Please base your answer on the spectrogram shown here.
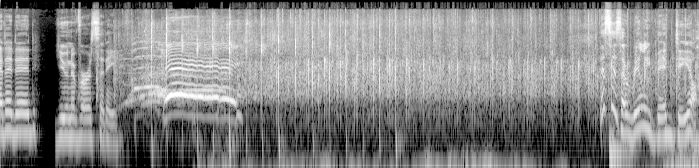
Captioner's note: applause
